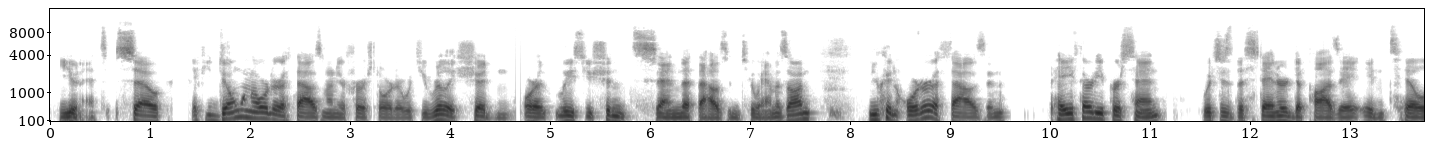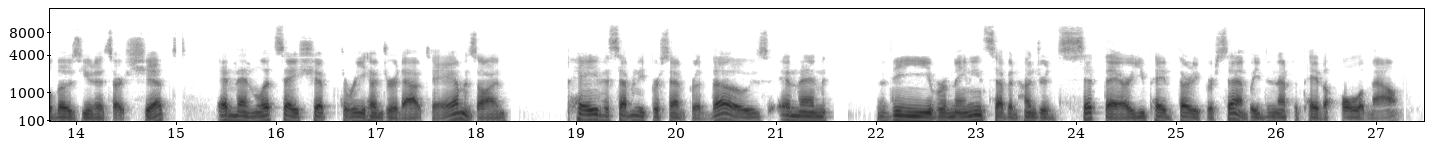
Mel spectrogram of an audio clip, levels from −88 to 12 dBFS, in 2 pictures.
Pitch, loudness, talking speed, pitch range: 95 Hz, -17 LUFS, 170 wpm, 90-110 Hz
